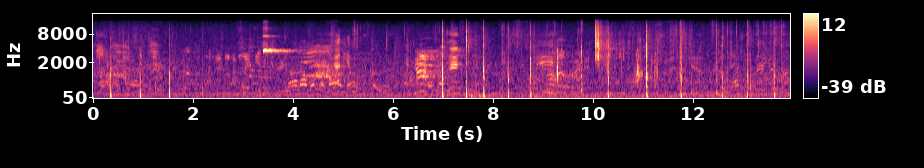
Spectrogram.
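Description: A soccer ball is kicked with sharp thuds.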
